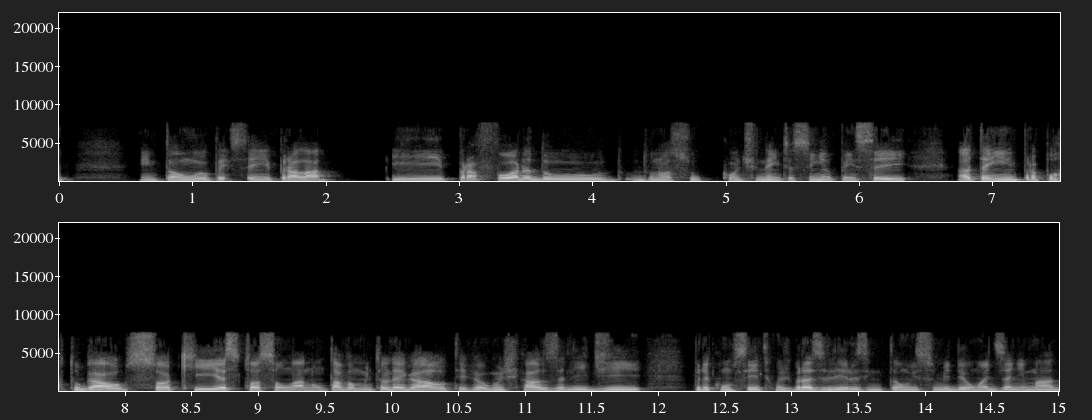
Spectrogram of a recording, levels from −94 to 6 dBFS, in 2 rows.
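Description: No technical faults are audible.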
